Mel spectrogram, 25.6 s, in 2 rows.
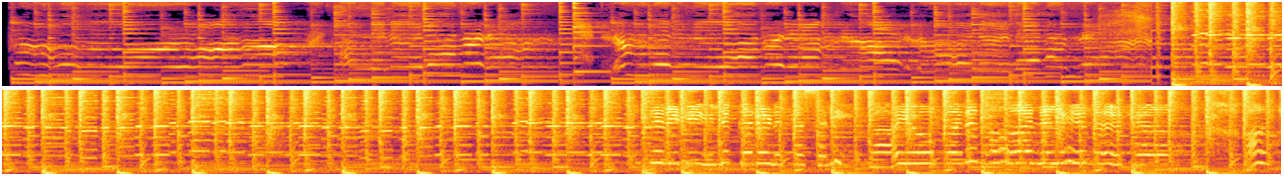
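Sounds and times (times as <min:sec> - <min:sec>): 
new Haryanvi song: 0:11.4 - 0:25.5.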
